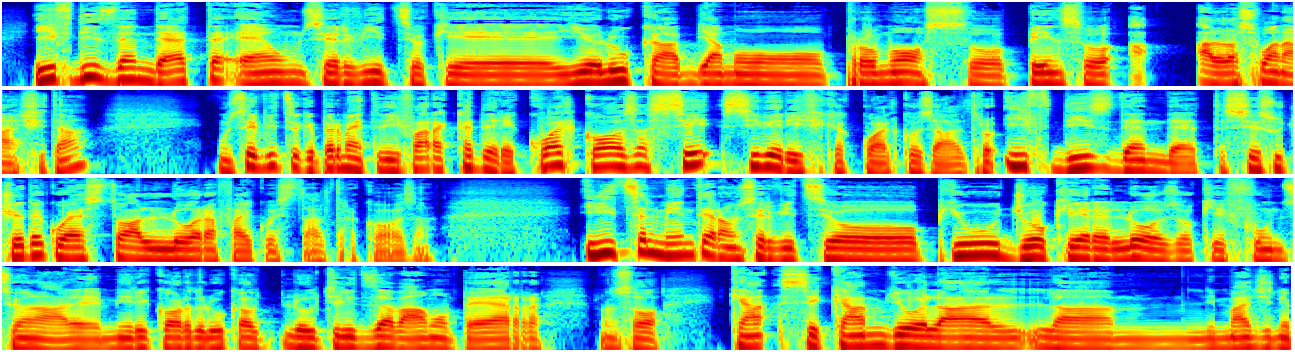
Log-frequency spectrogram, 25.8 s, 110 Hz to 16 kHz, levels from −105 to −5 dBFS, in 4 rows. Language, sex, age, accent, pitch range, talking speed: Italian, male, 20-39, native, 110-135 Hz, 140 wpm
